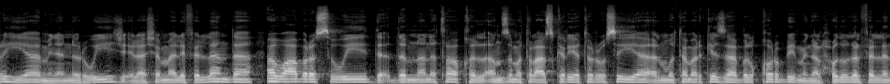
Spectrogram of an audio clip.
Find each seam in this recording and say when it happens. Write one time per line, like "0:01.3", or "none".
0:02.6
